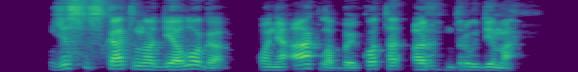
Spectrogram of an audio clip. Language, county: Lithuanian, Šiauliai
